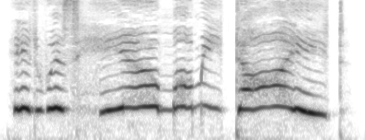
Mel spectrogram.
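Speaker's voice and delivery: very high, loud sobbing cry; distraught child. Acted. Mickey crying out in distress, very high child's voice. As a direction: cry out in grief. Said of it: "Mickey cried".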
